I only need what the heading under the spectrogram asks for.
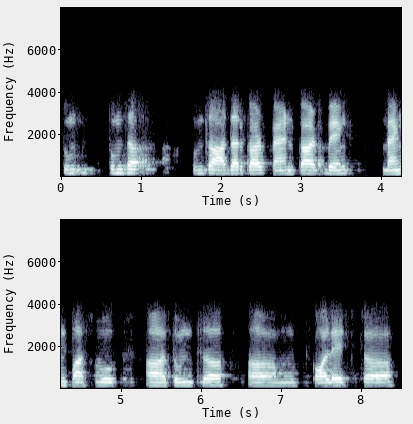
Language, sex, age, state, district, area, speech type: Marathi, male, 18-30, Maharashtra, Ratnagiri, urban, conversation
